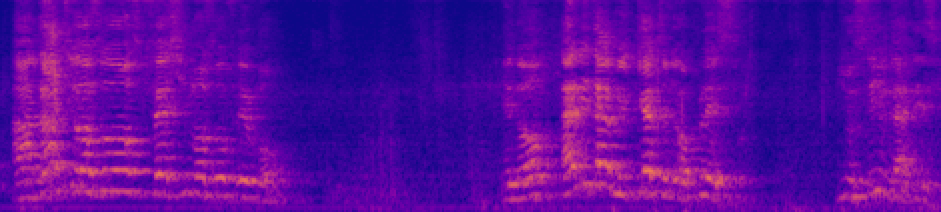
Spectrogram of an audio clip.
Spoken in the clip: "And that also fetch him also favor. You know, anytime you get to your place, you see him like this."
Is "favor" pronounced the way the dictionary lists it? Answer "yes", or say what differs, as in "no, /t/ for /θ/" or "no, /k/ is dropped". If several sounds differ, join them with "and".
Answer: no, /b/ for /v/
